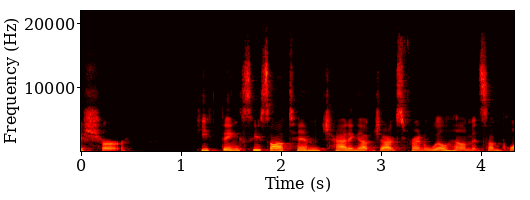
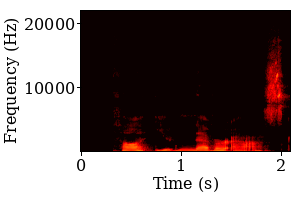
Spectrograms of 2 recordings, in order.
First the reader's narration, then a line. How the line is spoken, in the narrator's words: Reese purrs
